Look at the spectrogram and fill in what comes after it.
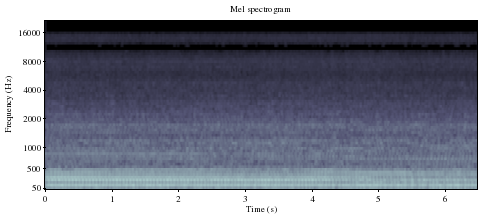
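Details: Carbureted car after fuel pressure regulator work and turning the idle screw down from too-high idle: smooth, even idle with a steady low beat, no hunting, dips or misses; healthy idle.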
